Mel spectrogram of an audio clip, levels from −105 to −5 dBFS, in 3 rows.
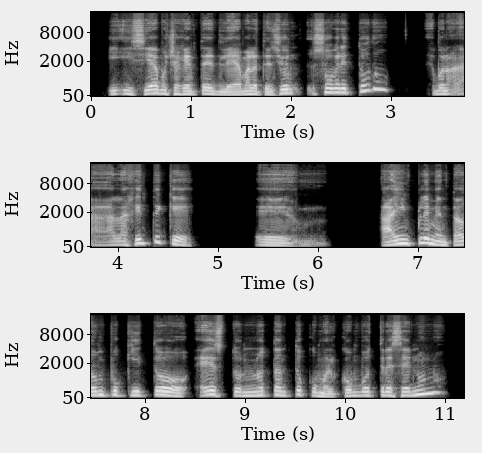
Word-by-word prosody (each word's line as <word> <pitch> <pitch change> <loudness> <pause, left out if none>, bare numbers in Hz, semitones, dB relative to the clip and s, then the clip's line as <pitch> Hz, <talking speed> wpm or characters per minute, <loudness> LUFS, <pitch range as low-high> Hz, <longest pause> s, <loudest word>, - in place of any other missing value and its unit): y 140 +2 -6
y 140 - -1
sí 135 +4 +2
a 170 - +5
mucha 145 -4 -1
gente 135 +2 +1
le 115 -2 0
llama 115 +3 +2
la 135 - +3
atención, 165 +10 -1
sobre 195 -1 +2
todo, 295 - -3 0.4
bueno, 140 +1 -1
a - - -6
a - - -4
la 145 0 -2
gente 200 - -1
que, 145 - 0 0.6
eh, 120 -5 -1 0.9
ha 130 +5 +4
implementado 180 - +3
un 180 -2 +1
poquito 170 -4 +1
esto, 175 -1 0
no 160 +3 0
tanto 180 +1 -2
como 140 -6 -1
el 110 -3 -4
combo 150 +4 -2
3 160 -1 0
en 165 +3 +1
1, 265 +6 0
160 Hz, 170 wpm, -22 LUFS, 135-185 Hz, 0.9 s, a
